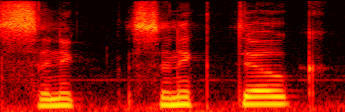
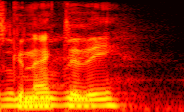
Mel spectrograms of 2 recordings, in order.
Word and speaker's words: Synecdoche: Synecdoche, New York? – Was Schenectady? – It's not Schenectady. – It's Schenectady. Schenectady. Schenectady, New York. S-Y-N-E-C-D-O-C-H-E. – Yes. The Charlie Kaufman movie? – O-C-H-E.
